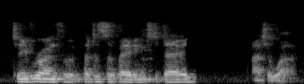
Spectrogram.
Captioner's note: speaking in Te reo Māori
